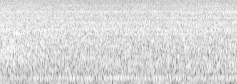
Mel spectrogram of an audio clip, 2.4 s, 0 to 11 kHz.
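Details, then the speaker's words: Silver King 5-foot prep cooler after capillary tube replacement, cooling about half an hour with pressures good: steady even low hum, no knocks, rattles or cycling surges; compressor running normally before cutting out at 2.8 °C. "good I'm just gonna wait it out until the cooler our cuts out to be compressor and then we'll go from there"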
